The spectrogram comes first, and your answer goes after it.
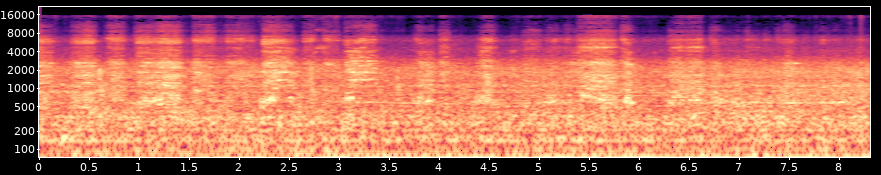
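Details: Class 334 electric train underway near Edinburgh Park and Haymarket: steady deep rumble with recurring hollow thumps and rattles, noisy suspension, cause not yet pinned down.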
